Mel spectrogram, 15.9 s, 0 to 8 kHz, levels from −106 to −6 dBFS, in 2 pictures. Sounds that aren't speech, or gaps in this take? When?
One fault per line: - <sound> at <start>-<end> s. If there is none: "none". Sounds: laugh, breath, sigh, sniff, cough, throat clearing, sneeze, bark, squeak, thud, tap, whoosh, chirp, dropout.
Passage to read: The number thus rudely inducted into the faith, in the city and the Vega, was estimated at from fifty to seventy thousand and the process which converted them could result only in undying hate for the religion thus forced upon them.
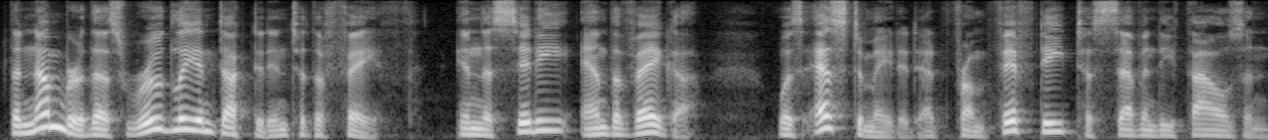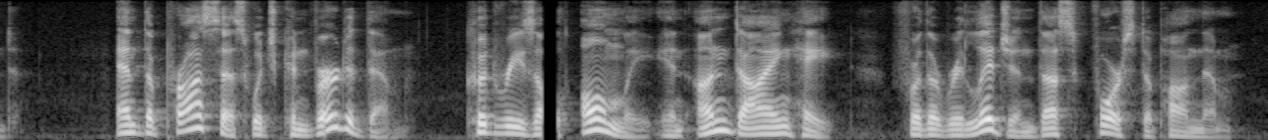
- dropout at 11.3-11.4 s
